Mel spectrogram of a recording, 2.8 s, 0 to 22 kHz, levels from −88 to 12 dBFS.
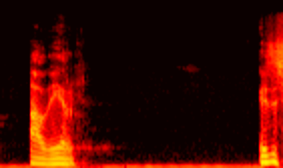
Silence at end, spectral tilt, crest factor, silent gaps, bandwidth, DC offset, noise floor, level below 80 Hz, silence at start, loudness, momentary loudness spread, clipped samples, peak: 0 s; -5 dB/octave; 18 dB; none; 14 kHz; under 0.1%; -45 dBFS; -44 dBFS; 0.1 s; -23 LUFS; 16 LU; under 0.1%; -8 dBFS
